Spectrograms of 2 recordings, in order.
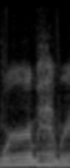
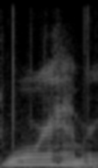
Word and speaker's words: Warhammer: it they're they're like it's not wormer it's Warhammer it's Warhammer and I was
